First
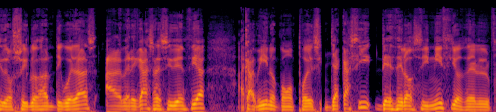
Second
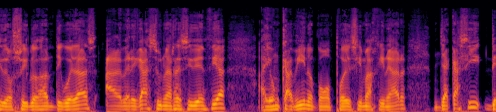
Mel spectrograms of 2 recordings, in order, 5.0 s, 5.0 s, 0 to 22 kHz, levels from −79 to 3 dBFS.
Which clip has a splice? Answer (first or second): first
